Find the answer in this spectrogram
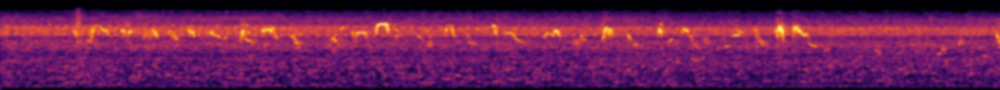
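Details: Male bull-headed shrike giving subsong (guzeri): a soft, rambling string of short, high chirps and twittered notes at irregular intervals, with a few louder accents near the middle and end, over a steady background hiss.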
